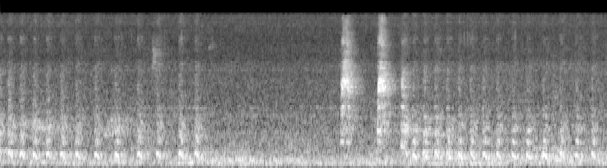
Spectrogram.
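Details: Rapid, low, nasal pulsed chatter from a fox squirrel in Southern California runs throughout, about three notes a second, broken near the middle by two sharp, bright clicks.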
